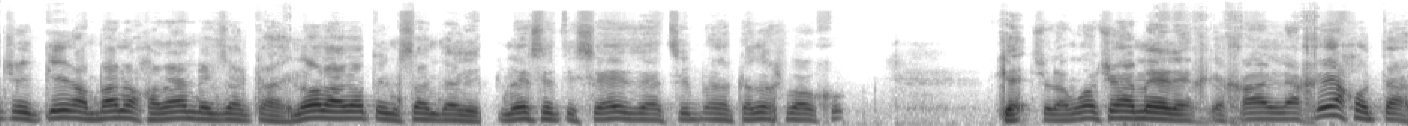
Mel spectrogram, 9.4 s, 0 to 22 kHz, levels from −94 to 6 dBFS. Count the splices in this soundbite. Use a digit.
2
